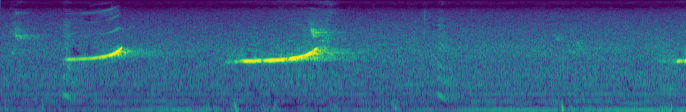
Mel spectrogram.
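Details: Alexandrine parakeets talking and playing give two rising, clear whistled notes about a second apart, followed by faint soft squeaks above a constant low background hum.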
